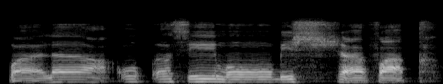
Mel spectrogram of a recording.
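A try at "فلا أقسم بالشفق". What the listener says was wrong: Uqasimu bish. Uqasimu bish. Si-nya gak boleh panjang. Fala uqasimu bisyafaq.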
